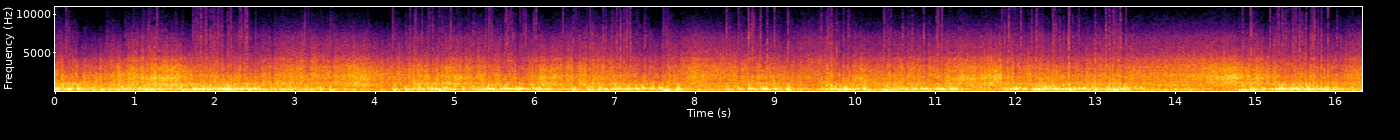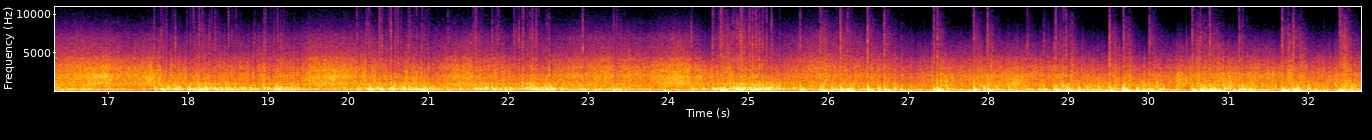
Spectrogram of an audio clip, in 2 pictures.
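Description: Mascletà aérea fireworks overhead: a loud, dense, unbroken rattle of crackling stars and small bangs that swells every few seconds, with sharper reports near the end.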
